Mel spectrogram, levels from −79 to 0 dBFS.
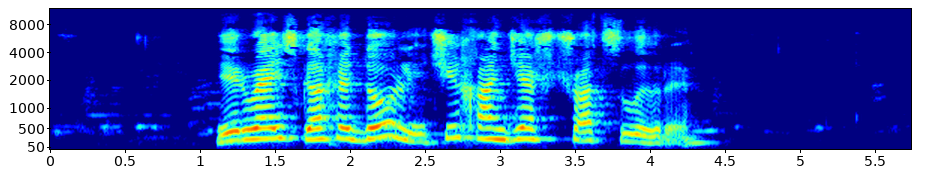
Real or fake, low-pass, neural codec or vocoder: real; 10.8 kHz; none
